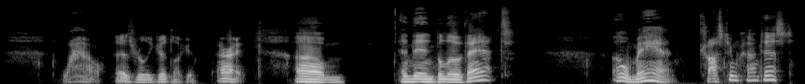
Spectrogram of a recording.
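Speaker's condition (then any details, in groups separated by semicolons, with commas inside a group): Cleft lip and palate; nose still slightly crooked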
